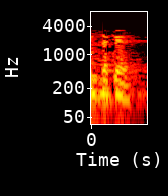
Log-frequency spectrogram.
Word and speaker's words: الزكاة: وآتوا الزكاة، الزكاة بتكتب بالواو دائما في القرآن وتنطق بالالف، نحول الواو الى ايه؟ الف. الزكاة خلاص.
